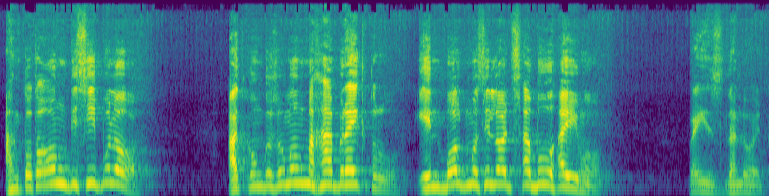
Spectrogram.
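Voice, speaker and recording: With a voice that sits high and lively intonation, a man preaches a little slowly as pastor, tossing questions and calls of praise to his congregation. The setting is a church hall, and the recording has a long church reverb.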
